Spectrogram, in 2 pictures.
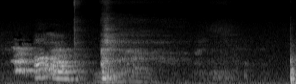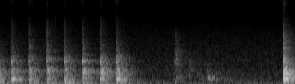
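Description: A brief voice-like sound, then a sharp knock, then a rapid run of knocks or taps, about eight a second for just over a second, each with the same hollow ringing tone.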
